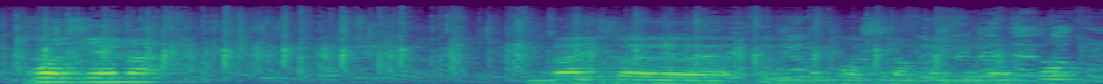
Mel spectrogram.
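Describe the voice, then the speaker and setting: A man announcing a race podium live, rallying the crowd and pausing often with hesitations. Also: a little high, flat delivery, mellow, lo-fi sound, a little hiss or hum. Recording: echoey PA sound from far off with music and crowd.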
